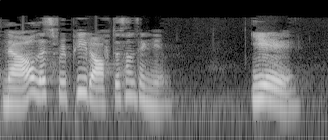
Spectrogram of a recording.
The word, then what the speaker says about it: 예: Now, let's first look at instances when it is pronounced simply as yeah. Alright, now let's repeat after 선생님. 예, 예, 예술, 예술, 예뻐요, 예뻐요.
